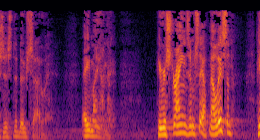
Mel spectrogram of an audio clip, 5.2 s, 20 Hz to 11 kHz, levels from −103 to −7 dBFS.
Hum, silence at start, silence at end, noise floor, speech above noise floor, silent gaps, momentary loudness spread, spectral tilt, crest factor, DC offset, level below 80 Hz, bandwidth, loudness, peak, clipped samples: none; 0 s; 0 s; -63 dBFS; 35 dB; none; 20 LU; -4 dB/octave; 20 dB; under 0.1%; -66 dBFS; 8.8 kHz; -28 LUFS; -10 dBFS; under 0.1%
